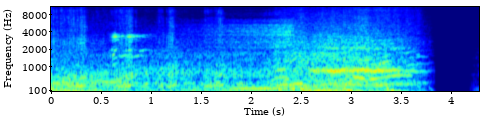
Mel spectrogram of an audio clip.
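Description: Open-wheel race car engines revving and passing, their pitch sweeping up and down, with the sound cut off abruptly just before the end.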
